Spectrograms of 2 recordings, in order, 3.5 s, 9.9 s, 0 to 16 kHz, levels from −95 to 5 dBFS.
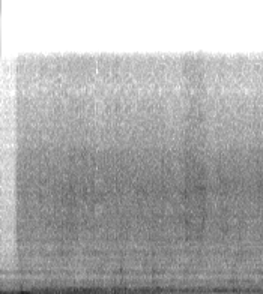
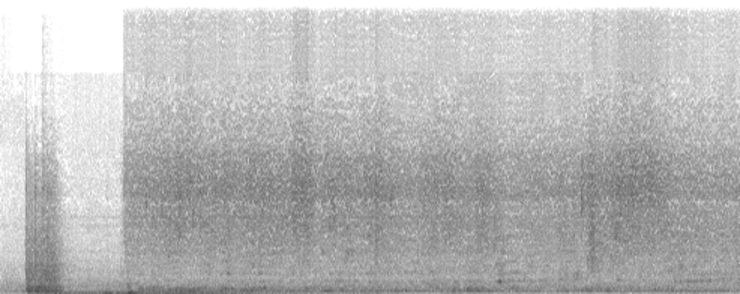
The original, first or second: second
